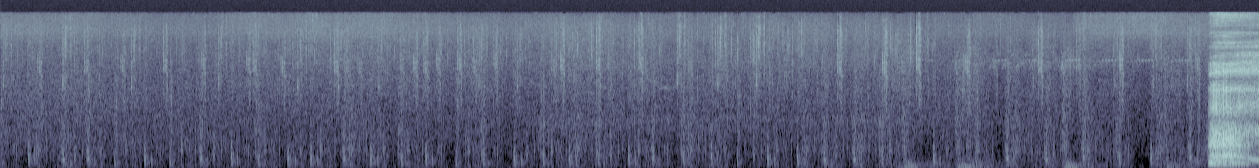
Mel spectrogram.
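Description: Footsteps crunch quickly over the ground.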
